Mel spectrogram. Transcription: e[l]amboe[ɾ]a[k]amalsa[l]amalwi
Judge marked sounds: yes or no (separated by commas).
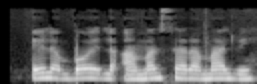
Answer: yes, no, no, no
